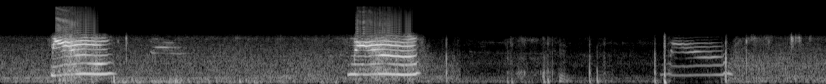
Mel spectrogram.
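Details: Stray cat being talked to by a person: two loud, clear harmonic meows about three seconds apart, then a shorter, higher meow, with faint clicks and background noise between.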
